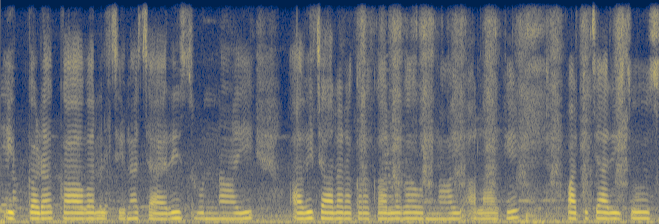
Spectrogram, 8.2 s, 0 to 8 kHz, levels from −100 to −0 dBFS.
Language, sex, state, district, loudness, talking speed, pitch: Telugu, female, Andhra Pradesh, Sri Satya Sai, -17 LUFS, 85 wpm, 205 Hz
